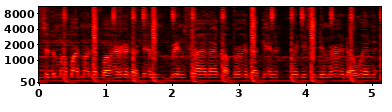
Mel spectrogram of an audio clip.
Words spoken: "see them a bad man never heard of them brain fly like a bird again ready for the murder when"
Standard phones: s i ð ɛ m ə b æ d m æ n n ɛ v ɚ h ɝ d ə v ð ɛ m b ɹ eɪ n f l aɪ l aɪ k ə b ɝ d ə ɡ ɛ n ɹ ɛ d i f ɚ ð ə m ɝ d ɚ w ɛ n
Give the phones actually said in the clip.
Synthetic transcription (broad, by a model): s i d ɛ m ə b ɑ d m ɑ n n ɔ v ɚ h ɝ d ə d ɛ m b ɹ eɪ n f l aɪ l aɪ k ə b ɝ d ə ɡ ɛ n w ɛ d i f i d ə m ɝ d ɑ w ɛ n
